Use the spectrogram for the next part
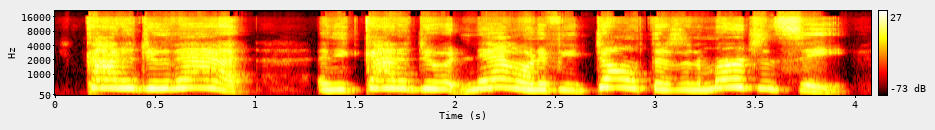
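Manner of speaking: frantic inner alarm, pushing you to act now; panicked trauma voice. Acted. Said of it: "that's what trauma sounds like".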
